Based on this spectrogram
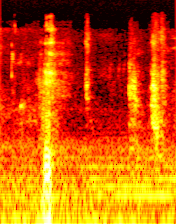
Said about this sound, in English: you heard the dog, right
